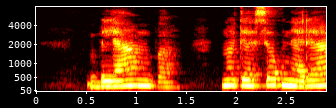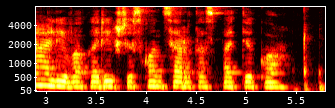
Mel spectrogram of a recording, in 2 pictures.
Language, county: Lithuanian, Klaipėda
